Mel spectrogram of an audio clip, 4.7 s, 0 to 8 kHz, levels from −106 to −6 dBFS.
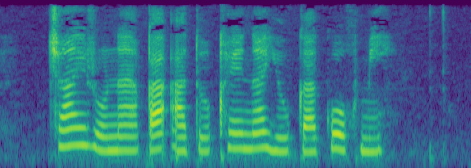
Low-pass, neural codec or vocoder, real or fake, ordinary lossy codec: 7.2 kHz; none; real; MP3, 48 kbps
